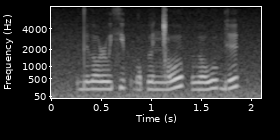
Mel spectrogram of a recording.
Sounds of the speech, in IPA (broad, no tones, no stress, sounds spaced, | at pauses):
d ɪ ð o ɹ u sʲ o p ɡ ɔ p l ɪ ŋ͡ǀ o | ð o w u ɡ ɪ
